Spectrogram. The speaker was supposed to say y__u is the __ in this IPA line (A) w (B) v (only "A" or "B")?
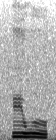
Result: A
